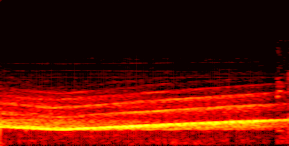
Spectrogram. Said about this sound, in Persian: آژیر خطر و وحشت صهیونیست‌ها از انفجار پیاپی در قلب سرزمین‌های اشغالی.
